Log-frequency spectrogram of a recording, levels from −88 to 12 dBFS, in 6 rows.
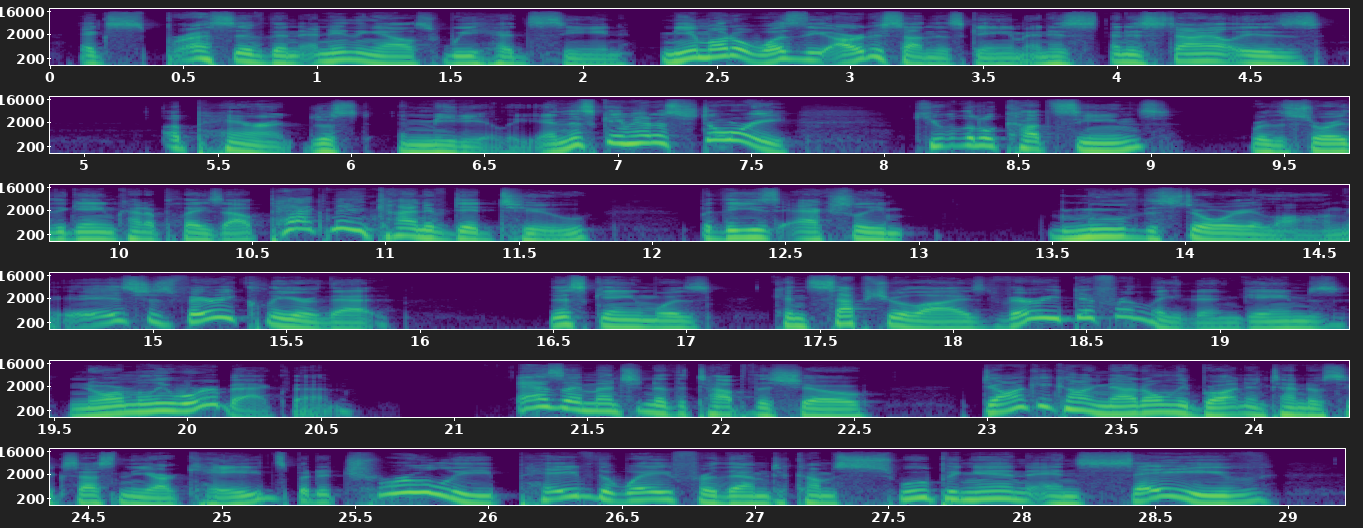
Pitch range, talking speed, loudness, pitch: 120-180 Hz, 215 wpm, -21 LUFS, 140 Hz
